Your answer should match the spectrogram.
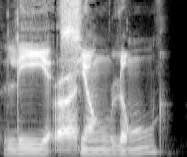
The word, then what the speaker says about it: Lee Hsien Loong: Singapore's Prime Minister, Lee Hsien Loong.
